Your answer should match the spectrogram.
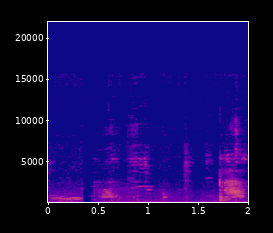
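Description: Near silence, with a faint short sound near the end.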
